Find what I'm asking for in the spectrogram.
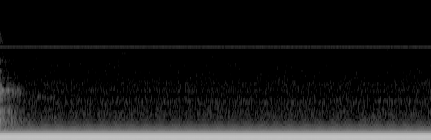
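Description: A modular synthesizer holds a single low sine-wave tone with its phase shift being adjusted, steady and unbroken at an even level throughout.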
